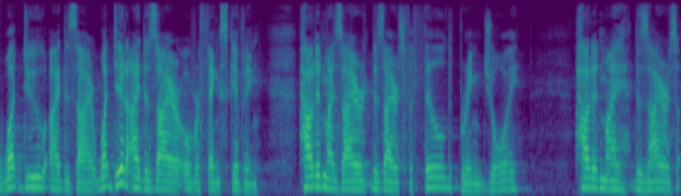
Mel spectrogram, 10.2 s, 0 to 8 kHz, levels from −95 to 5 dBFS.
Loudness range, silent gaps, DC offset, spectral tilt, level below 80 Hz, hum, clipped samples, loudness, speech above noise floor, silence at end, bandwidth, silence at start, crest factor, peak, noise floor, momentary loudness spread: 4 LU; none; under 0.1%; -6 dB/octave; -68 dBFS; none; under 0.1%; -31 LUFS; 36 dB; 0 s; 7.6 kHz; 0 s; 20 dB; -10 dBFS; -66 dBFS; 11 LU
